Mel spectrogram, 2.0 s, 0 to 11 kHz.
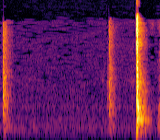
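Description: A 24 g tungsten steel-tip dart strikes a dartboard with a sharp thud near the end, just after a fainter tick.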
